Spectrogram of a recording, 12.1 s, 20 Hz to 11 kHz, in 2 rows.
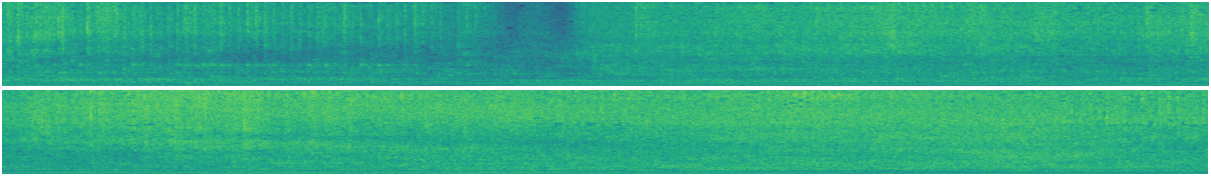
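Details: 2006 Craftsman 917.376160 push mower with 6.75 hp engine, found roadside and rusted out, running on 90-octane ethanol-free fuel: steady, even single-cylinder drone at constant speed for over ten seconds, no surging, misfires or knocking; engine great though the deck is not reusable.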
